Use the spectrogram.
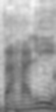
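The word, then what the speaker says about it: tahalí: O tajali. – Con H, sí, tajali, mejor dicho, porque tiene acento en la I.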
